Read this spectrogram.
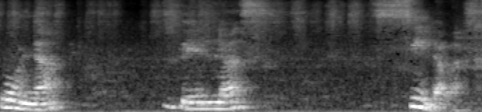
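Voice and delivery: dictating slowly, word by word, with long pauses; slow dictation. Shown as a demonstration. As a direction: spell out the definition slowly so students can copy it. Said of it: "vamos a definir el acento como". (dictado lento, palabra por palabra)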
